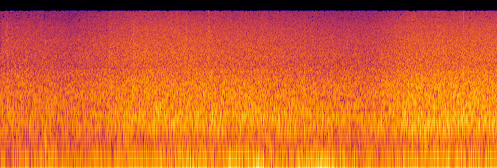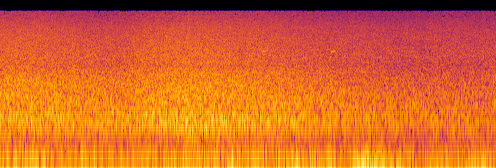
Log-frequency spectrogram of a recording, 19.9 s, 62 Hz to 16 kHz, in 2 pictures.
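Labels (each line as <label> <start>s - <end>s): Very loud, strong, and continuous wind. 0.0s - 19.9s
A few birds chirp faintly in the distance. 15.1s - 18.7s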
